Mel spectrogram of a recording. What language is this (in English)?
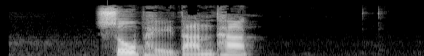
Cantonese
